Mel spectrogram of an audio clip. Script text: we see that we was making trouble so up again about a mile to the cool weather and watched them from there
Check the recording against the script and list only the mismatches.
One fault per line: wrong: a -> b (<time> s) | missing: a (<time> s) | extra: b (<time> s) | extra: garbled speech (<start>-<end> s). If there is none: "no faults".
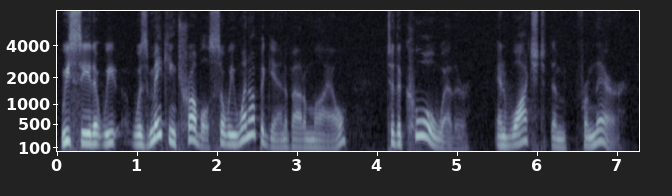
extra: we went (2.1 s)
